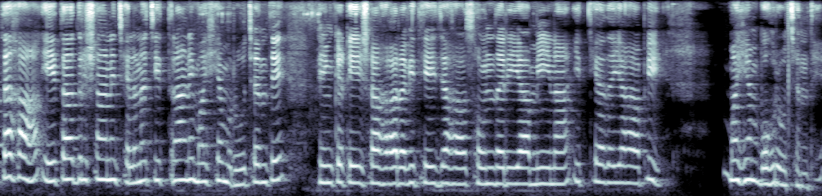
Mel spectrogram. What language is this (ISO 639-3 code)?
san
